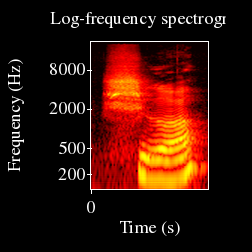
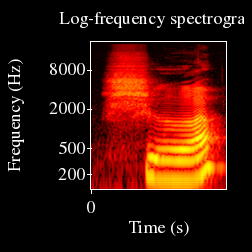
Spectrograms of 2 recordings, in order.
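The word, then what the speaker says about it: 蛇: don't do it it's the E is pronounced like uh and the measure word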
